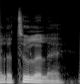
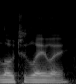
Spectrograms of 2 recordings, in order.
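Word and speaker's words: Lotulelei: Star Latulele. – Latulele. – Yeah. – See, I think for years I've always said Lotulele. That's not right.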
